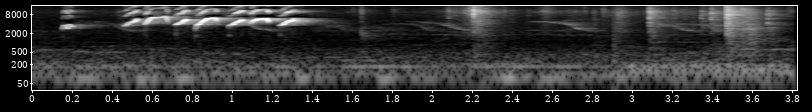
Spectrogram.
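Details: Mantenan gunung, a bushchat, in a recording played to caged birds to get them singing: a quick run of bright, high chirped notes over about one second, then faint scattered chirps and background rustling.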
